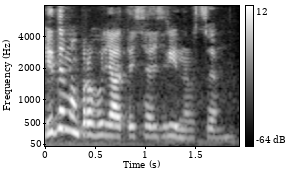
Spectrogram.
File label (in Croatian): ukrajinski; POP UP Zagreb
